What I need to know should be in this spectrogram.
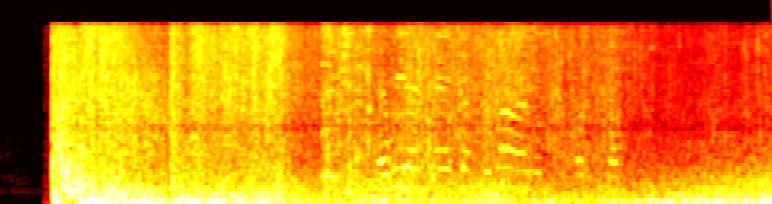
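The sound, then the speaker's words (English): Bomb explosion sound effects: a dense, loud barrage of booming blasts and crackling bursts with deep rumble, running continuously for several seconds without a break. “So this is what we're going to do. We're going to move on to the bombs.”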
